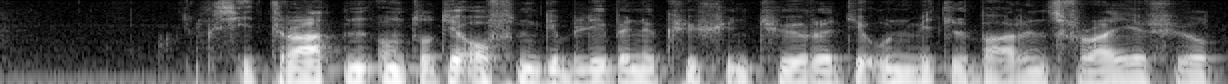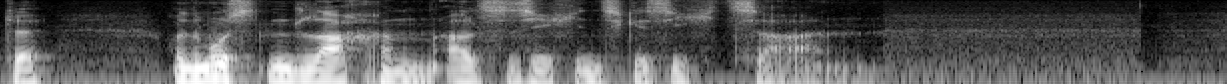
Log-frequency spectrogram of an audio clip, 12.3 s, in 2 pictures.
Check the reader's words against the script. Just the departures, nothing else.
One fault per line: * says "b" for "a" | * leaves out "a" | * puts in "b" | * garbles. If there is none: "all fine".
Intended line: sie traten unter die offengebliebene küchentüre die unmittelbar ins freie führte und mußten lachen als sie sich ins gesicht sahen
all fine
